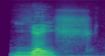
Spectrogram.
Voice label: "yesh", Hebrew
